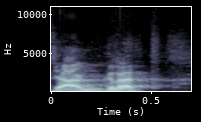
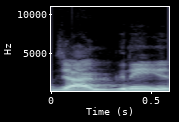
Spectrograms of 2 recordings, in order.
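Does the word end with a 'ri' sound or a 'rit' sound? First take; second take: rit; ri. First: The word ends with a 'rit' sound. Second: The word ends with a 'ri' sound. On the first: The speaker calls it right. "सही pronunciation किया जागृत" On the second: The speaker calls it wrong. "री निकला हमारे उच्चारण में"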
